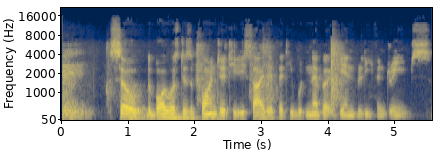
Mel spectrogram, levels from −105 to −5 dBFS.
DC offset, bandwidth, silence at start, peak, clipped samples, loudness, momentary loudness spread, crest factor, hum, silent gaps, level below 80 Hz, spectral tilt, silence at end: under 0.1%; 14.5 kHz; 0.05 s; -2 dBFS; under 0.1%; -19 LUFS; 11 LU; 18 dB; none; none; -58 dBFS; -4.5 dB/octave; 0.05 s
